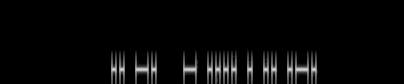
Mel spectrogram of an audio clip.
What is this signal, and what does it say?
Morse code, heard as a keyed tone, about 30 wpm, 700 Hz. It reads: IN THEIR
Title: Sets of 2 Words 30wpm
